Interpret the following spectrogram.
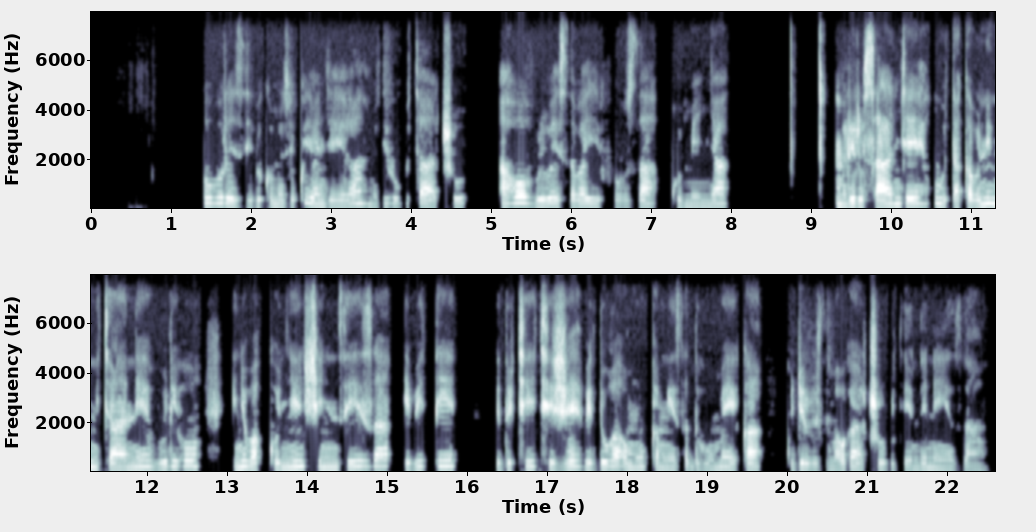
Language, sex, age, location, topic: Kinyarwanda, female, 18-24, Huye, education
